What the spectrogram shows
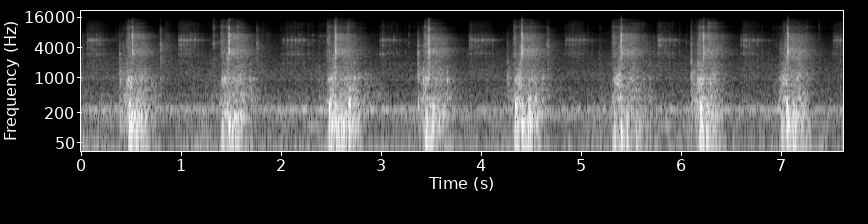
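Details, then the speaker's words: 1995 KTM 300 EXC that won't start, kicked with the choke on after carb work; owner suspects low compression: about eight kicks roughly one a second, each a brief whoosh that never catches. "something we can try if compression is low a bump start we'll kick it over fast enough that we can maybe get enough compression that it'll fire"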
